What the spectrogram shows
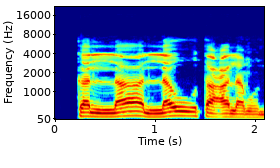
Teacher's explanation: کلا لو تعلمون، کلا یہاں پر بھی چھوٹا کاف ہے اور لام مشدد ہے، لام کے بعد الف ہے، تو اس کو ایک الف کے اوپر کھینچ کے پڑھیں گے. کلا لو، یہاں پر لام کے بعد واو ساکن ہے، تو اس وجہ سے جو ہے یہاں پر ایک الف کے اوپر کھینچ کے پڑھیں گے. کلا لو تعلمون، بس لو ایسے کریں گے.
